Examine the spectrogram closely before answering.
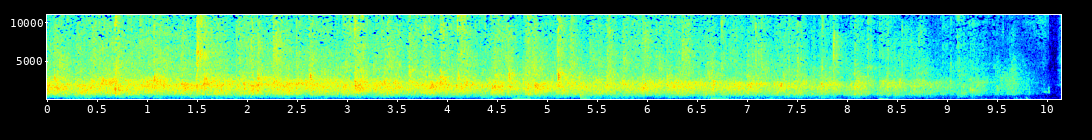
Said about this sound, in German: Heisst doch mit einem warmen, aber tosenden Applaus unseren Gast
